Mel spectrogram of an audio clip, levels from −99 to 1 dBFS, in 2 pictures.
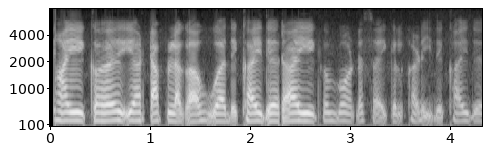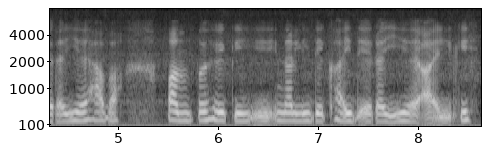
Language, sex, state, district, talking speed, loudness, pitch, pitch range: Hindi, female, Chhattisgarh, Balrampur, 200 wpm, -18 LUFS, 200 Hz, 195-210 Hz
